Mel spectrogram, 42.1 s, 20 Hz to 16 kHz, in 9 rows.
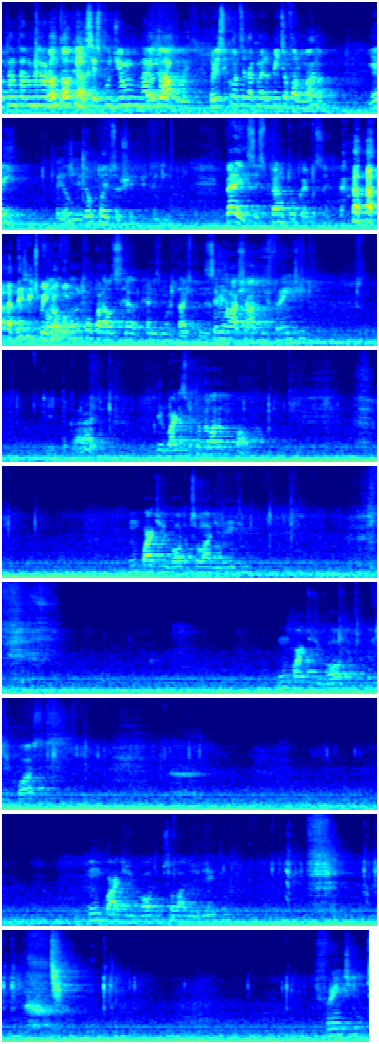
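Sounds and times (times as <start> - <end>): low room rumble and hum: 0.0 - 42.0.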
